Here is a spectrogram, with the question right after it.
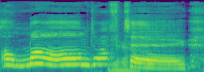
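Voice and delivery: very slow, grudging, reluctant, drawn-out delivery. Picturing a Bible scene, imitating Jesus as a reluctant son. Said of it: "Jesus being like".

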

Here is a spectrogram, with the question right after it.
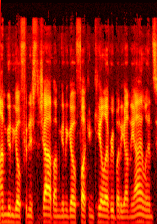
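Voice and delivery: ordinary delivery

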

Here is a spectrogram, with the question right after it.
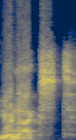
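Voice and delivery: teasing, mocking tone. Voicing a character taunting an enemy with a finger gesture: teasing. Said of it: "teasing him, like".

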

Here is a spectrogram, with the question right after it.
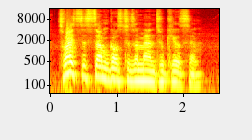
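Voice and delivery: loud, put-on German accent. Voicing the foreman in a game cutscene: german accent. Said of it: "again, German accent".

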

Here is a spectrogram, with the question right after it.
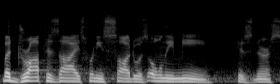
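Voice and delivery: ordinary delivery

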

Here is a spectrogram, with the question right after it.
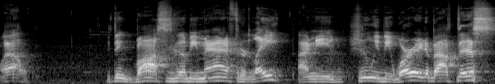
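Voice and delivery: uneasy, hesitant orc monster voice. Telling a story, the speaker voices one of two orcs on patrol; orc voice. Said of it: "The other one speaks up".

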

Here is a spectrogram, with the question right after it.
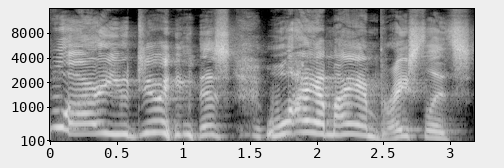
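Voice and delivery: mock frantic, freaked-out shriek, very high. Retelling a scene where a scared kid screams at the detective: imitating someone screaming. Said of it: "screaming at, uh, the, the detective".

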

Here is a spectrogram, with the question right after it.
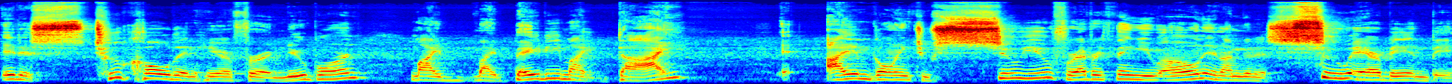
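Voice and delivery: put-on screaming, irate rant. Speaker recounts the other guy screaming at them at 1 a.m., retelling a scream. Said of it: "screamed at me, like".

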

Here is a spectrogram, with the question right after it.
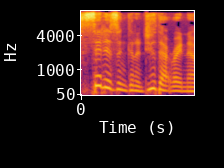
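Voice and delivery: full-on, put-on Cockney accent. Retelling how a manager spoke in videos: imitating a Cockney accent. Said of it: "she's doing it in a full Cockney accent".

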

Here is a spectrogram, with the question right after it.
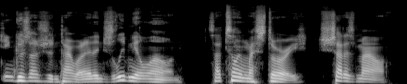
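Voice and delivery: play-acted, all-mad, worked-up angry rant. Retelling a scene where the main character breaks a phone: imitating someone getting mad. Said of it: "he gets all mad".

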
